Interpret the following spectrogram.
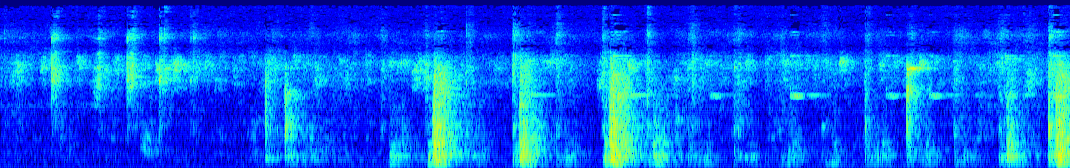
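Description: Stone pestle pounding in a heavy stone mortar, smashing garlic, chilies, galangal and palm sugar into a moist paste. Irregular dull thuds, the strongest in the middle of the stretch.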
